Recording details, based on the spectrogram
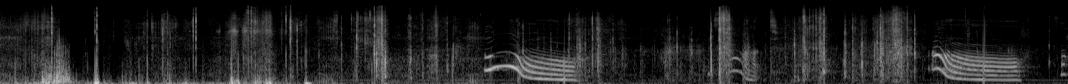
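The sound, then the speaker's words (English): Paper crackles and rips in a few quick, noisy bursts as a Christmas card envelope is torn open, followed by several high, falling vocal whines and squeals. “I'm going to open your cards first.”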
